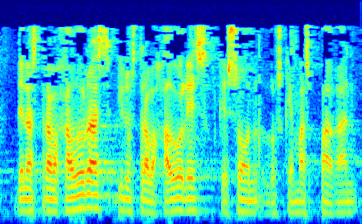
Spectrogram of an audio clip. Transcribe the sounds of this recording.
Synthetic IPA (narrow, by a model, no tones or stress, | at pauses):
d̪e̞last̪ɾaβaxað̞o̞ɾasilo̞st̪ɾaβaxað̞o̞ɾe̞ske̞so̞nlo̞ske̞maspaɣ̞an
